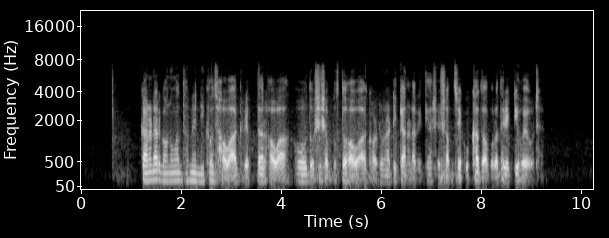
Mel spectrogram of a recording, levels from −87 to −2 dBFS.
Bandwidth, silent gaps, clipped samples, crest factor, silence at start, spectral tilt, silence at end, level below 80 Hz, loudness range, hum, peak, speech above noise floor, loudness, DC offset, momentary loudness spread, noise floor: 7.6 kHz; none; under 0.1%; 18 dB; 1.2 s; -5.5 dB/octave; 1.1 s; -60 dBFS; 3 LU; none; -2 dBFS; 60 dB; -19 LUFS; under 0.1%; 10 LU; -79 dBFS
